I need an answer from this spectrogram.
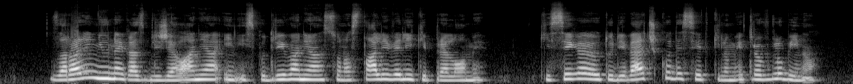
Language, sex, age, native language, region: Slovenian, female, 18-29, Slovenian, Drava region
